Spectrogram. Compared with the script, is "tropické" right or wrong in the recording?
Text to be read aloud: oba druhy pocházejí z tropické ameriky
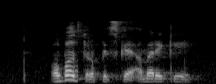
right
